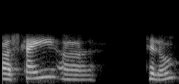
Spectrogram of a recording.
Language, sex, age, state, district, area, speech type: Tamil, female, 18-30, Tamil Nadu, Tiruvallur, urban, conversation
